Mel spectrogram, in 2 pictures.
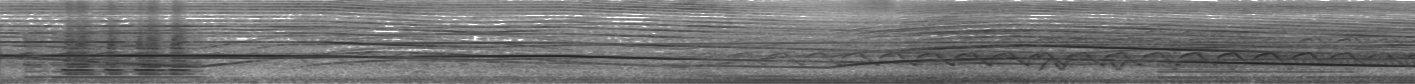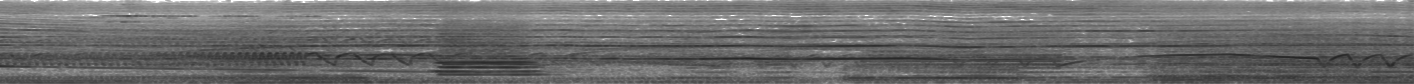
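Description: Sirens of several passing fire trucks sounding together: long wails that wind slowly up and down, overlapped by fast up-and-down yelps, over the rumble of the trucks' engines. Short blasts of a deep horn sound about a second in and again about two-thirds of the way through.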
